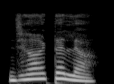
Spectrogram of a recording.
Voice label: "ಝಾಟಲ", Kannada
